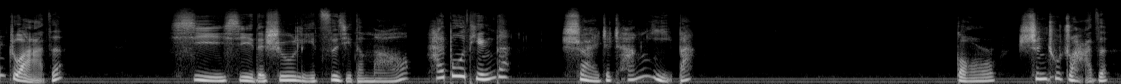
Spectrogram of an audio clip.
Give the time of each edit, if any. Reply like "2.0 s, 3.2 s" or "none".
4.2 s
